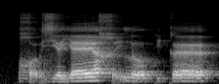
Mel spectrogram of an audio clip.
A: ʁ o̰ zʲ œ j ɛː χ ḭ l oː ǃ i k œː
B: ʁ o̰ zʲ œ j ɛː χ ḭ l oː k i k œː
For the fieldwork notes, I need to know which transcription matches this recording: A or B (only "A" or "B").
B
